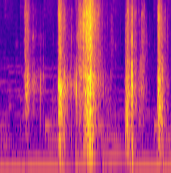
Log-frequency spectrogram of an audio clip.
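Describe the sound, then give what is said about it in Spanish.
Small pebbles at the front door of a house, early in the morning, crunch and scatter under kicking feet in five rough, gritty bursts at an uneven pace, the middle one longest and loudest, with no talking. “Miren, voy a hacer escuchar las piedritas.”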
